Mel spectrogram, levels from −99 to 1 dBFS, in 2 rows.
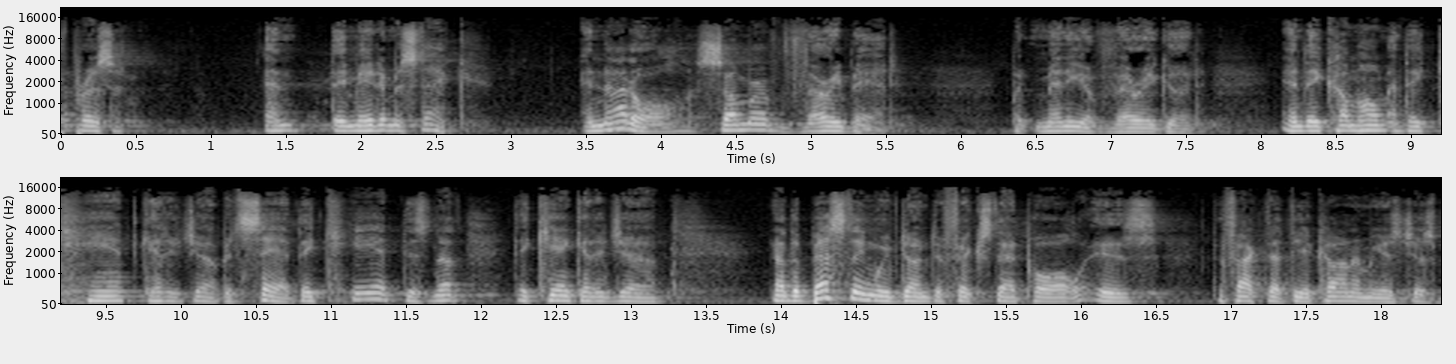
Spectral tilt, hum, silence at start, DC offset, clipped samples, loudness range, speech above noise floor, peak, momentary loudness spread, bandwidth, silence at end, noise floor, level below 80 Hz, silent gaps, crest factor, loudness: -5.5 dB/octave; none; 0 s; under 0.1%; under 0.1%; 4 LU; 36 dB; -10 dBFS; 12 LU; 15.5 kHz; 0 s; -63 dBFS; -58 dBFS; none; 18 dB; -28 LUFS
